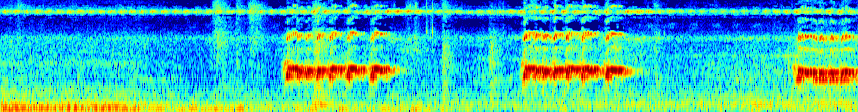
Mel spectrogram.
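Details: Local zebra dove with a shrill song, used as a lure to coax other doves into singing. Three quick, beaded coo phrases come at roughly two-second gaps, after a low rumble at the start.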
